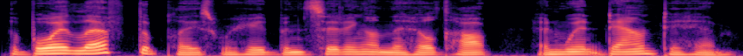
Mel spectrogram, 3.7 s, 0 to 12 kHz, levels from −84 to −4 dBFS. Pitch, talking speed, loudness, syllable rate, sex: 135 Hz, 290 wpm, -19 LUFS, 6.5 syllables/s, female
